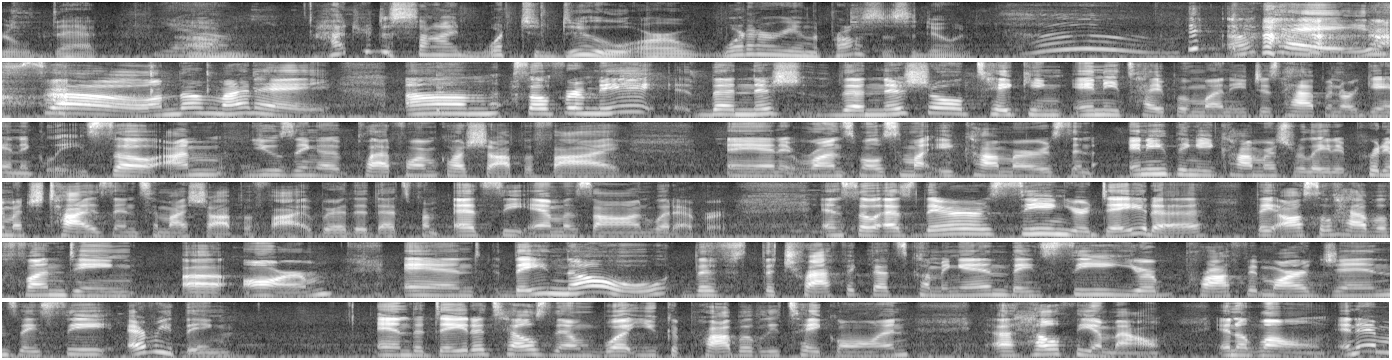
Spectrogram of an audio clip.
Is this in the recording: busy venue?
yes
